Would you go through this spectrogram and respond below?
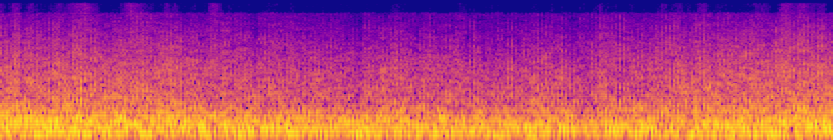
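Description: Solid rocket boosters launching in Kerbal Space Program roar as a steady, loud, dense rumble that holds unbroken throughout with no pauses or speech.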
